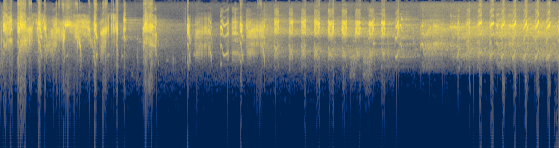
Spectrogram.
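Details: Swiftlets calling their flock, used to lure them outdoors: harsh twittering chatter giving way to a fast, steady series of clipped high chirps, several per second.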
